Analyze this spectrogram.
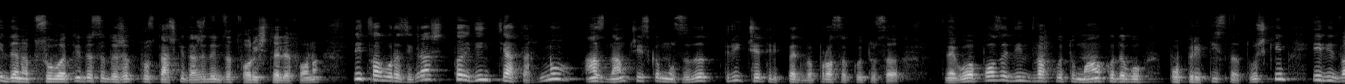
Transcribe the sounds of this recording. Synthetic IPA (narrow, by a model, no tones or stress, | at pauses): id̪ɐnɐpsuvət̪id̪ɐsɛd̪ɐɾʒɤt̪̚pɾʊst̪at͡ʃkʲid̪aʒɛd̪ɐimzɐt̪vɔɾiʃt̪ɛlɛfɔnə | it̪ovaɡoɾɐziɡɾaʃt̪ɔɛɛd̪int̪ʲjat̪əɾnoazznamt͡ʃɛiskəmʊzɐd̪ɤt̪ːɾit͡ʃɛt̪iɾipɛt̪vɐpɾɔsəkoit̪ʊsə | fnɛɡovəpɔlˠzəɛd̪ind̪vakoit̪ʊmalˠkʊd̪ɐɡopopɾit̪isnɐt̪uʃkimiɛd̪ind̪va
